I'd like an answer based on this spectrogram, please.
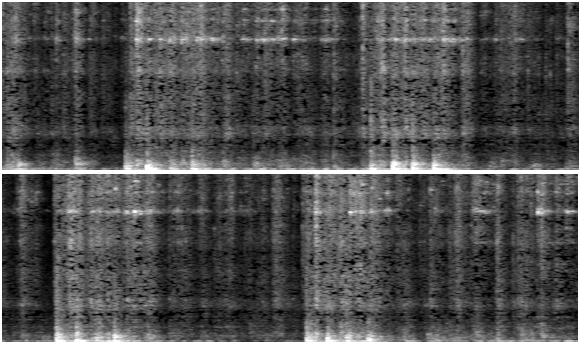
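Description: Background music with a steady high shimmering percussion line that drops out briefly every three seconds or so, over softer low pulses.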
